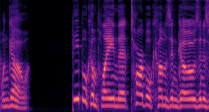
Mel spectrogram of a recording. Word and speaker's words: Tarble: approximate a rhotic r, like how Zabon is Zarbon, Vegeta's brother is Tarbal. And that spelling, in addition to calling attention to the modified vowel sound, rather conveniently sidesteps the inclination to pronounce his name as table.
